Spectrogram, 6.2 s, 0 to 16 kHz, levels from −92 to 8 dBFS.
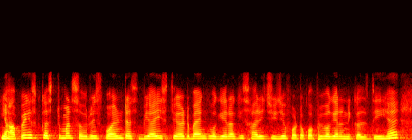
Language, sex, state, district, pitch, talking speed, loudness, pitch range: Hindi, female, Uttar Pradesh, Shamli, 240 Hz, 175 wpm, -16 LUFS, 230-255 Hz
